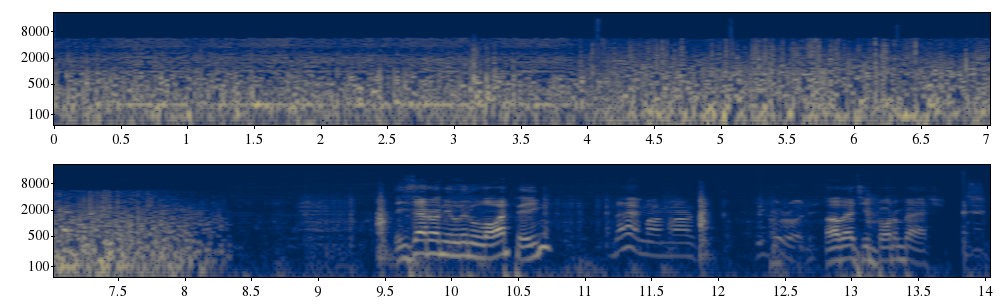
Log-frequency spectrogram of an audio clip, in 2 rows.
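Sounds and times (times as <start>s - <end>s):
wind buffeting microphone: 0.0s - 8.8s
motorboat running: 0.0s - 9.4s.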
